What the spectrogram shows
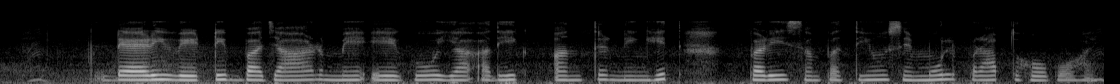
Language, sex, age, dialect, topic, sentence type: Magahi, female, 31-35, Southern, banking, statement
